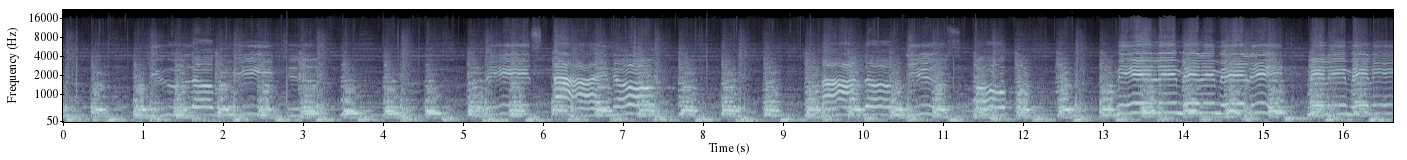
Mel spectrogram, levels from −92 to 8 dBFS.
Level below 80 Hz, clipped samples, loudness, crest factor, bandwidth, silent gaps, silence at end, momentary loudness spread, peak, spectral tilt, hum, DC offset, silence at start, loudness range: -34 dBFS; under 0.1%; -14 LUFS; 14 dB; 16.5 kHz; none; 0 s; 6 LU; 0 dBFS; -5.5 dB/octave; none; under 0.1%; 0 s; 3 LU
